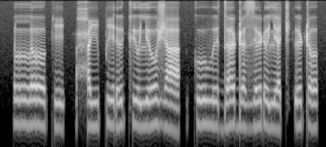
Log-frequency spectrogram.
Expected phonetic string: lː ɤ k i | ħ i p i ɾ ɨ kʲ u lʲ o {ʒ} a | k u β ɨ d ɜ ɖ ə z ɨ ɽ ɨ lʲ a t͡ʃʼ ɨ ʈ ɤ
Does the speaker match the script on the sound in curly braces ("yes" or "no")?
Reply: yes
